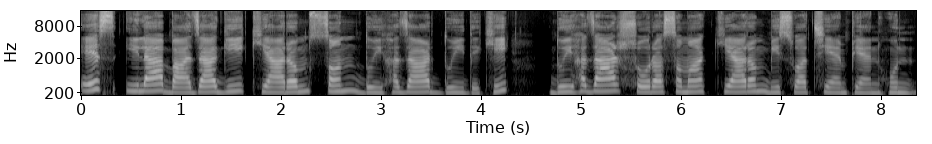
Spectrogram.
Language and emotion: Nepali, neutral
